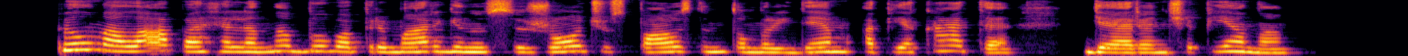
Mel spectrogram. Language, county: Lithuanian, Kaunas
